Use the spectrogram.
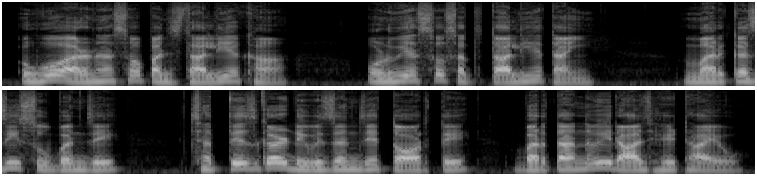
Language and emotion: Sindhi, neutral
